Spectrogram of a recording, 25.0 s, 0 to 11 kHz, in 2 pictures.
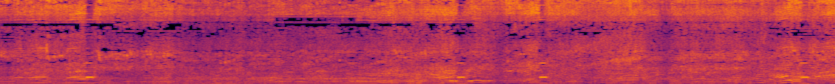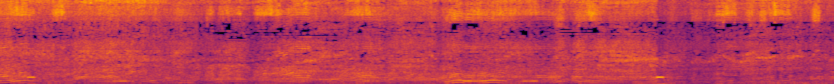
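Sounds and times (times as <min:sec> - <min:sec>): radio-controlled trucks revving: 0:00.0 - 0:25.0
short high beeps: 0:01.0 - 0:01.8, 0:06.5 - 0:08.4, 0:11.9 - 0:13.3, 0:22.3 - 0:22.7.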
